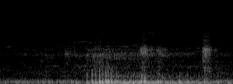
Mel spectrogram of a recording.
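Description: Large touring motorcycle's engine rumble, swelling about a second in as it rides through a turn, then staying loud.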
